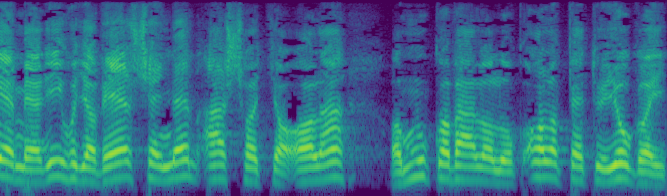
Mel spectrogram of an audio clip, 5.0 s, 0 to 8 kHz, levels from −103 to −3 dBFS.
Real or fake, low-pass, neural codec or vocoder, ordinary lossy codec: real; none; none; none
